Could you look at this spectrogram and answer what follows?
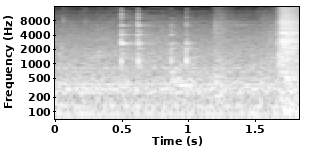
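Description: Light clinks of a spoon or ice against a glass while a brown sugar bourbon peach cocktail is stirred, a few soft taps in quick succession ending in a brighter rattle, quiet and close.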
